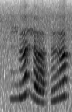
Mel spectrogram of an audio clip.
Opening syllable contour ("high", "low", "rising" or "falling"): rising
